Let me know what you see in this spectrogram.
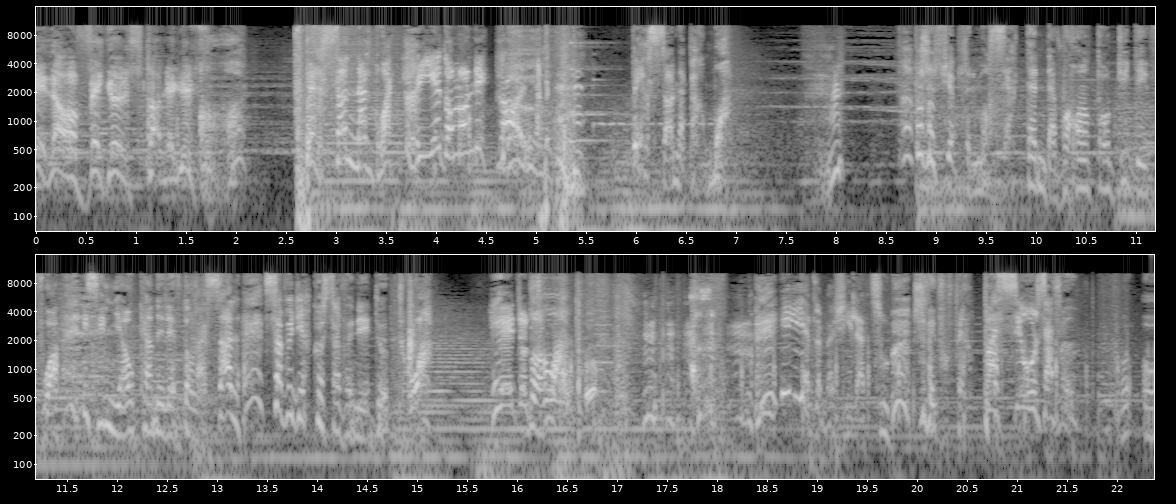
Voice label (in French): dessins animes; sadie sparks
